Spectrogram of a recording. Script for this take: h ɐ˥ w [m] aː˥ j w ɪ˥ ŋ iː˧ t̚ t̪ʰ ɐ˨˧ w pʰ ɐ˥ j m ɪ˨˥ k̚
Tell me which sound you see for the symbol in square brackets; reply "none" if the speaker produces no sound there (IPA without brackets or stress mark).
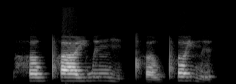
pʰ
